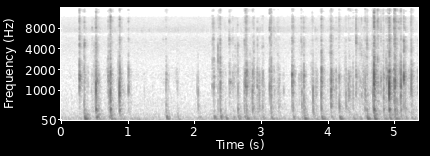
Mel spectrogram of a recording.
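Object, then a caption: Plastic mechanical keyboard. A mechanical keyboard with a white plastic case and cat-shaped plastic keycaps is typed on with fingertips. A few spaced, short clacks with a low thock and bright click open the clip, then the keystrokes speed up into a steady, dense run of crisp taps that ends slightly louder.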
